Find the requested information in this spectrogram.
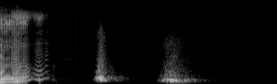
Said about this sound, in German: Und ja, da bleibt uns nichts anderes übrig, als sie da ins Mikrofon zu furzen.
